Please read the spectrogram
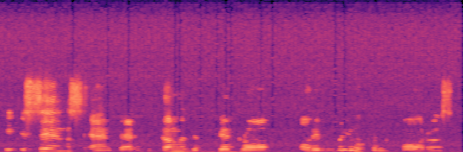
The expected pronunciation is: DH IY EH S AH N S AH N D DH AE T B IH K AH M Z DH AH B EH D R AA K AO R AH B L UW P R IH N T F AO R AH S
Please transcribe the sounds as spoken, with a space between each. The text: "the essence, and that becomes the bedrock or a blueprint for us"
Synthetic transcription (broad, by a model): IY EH S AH N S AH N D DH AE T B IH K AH M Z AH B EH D R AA AO R AH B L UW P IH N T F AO R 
